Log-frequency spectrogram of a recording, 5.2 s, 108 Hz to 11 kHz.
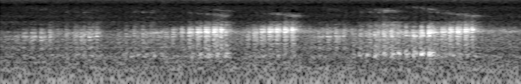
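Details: Three or four narrow-mouthed frogs courting females in an apartment-complex pond in Songdo, Incheon, Korea, recorded on a Galaxy Note9 in 2019; pulsed, nasal croaks come in bursts about a second apart over a steady low rumble.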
